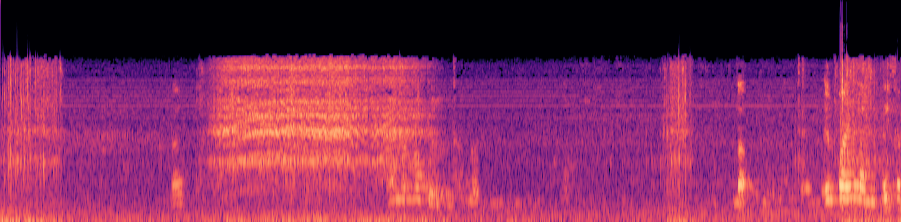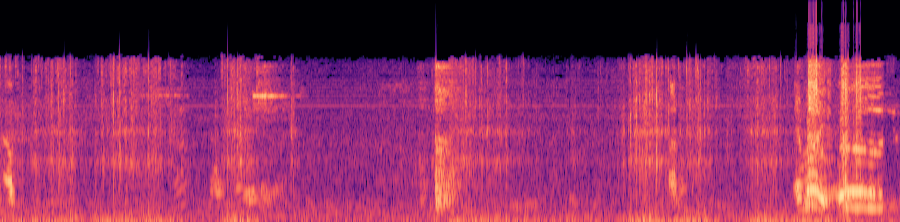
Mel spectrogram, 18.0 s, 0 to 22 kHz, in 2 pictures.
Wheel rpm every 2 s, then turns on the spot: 10, 100, 10, 10, 10, 10, 10, 20, 20.
8-12 14-18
